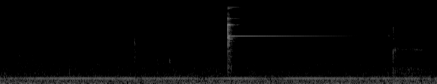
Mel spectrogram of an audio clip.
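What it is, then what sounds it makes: Genuine silver coin. A genuine silver eagle coin is placed on the device and tapped near its center, producing a sharp metallic strike that rings into a long, clear tuning-fork-like tone of about 3.7 kHz. A fainter second tap follows near the end over a steady low hum, and the coin is detected as good.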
